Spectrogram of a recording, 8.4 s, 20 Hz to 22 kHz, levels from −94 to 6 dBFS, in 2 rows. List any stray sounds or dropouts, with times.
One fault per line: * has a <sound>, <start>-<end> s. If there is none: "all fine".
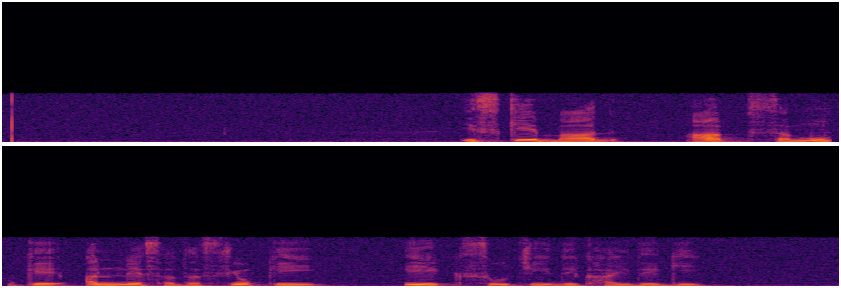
* has a dropout, 4.1-4.2 s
